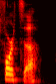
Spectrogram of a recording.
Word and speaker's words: Forza: It's also Forza? – What? – Forza. – Forza? – Not Forza. Forza. – Forza? – It's Forza.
